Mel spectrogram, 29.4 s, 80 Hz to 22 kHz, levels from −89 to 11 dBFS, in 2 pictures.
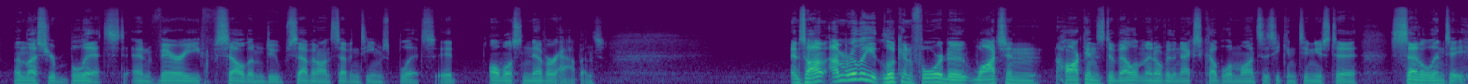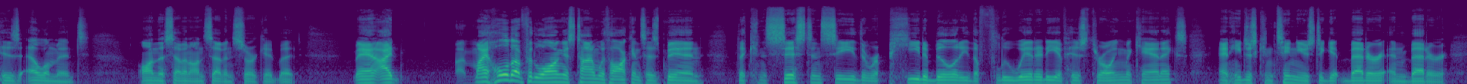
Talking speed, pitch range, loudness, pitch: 160 wpm, 95-125 Hz, -30 LUFS, 110 Hz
